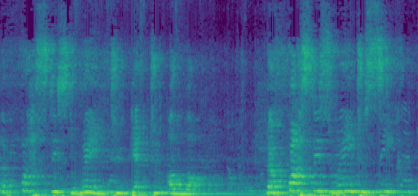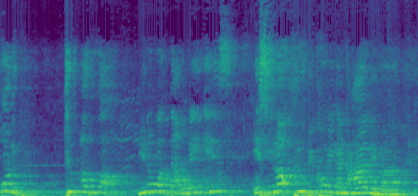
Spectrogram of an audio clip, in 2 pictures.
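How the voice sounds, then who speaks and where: A woman gives an earnest religious talk, throwing questions at her gathered listeners. Her voice sits high and mellow. It rings through a very echoey hall, picked up from well back from the mic. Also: far from the mic. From Bradford, England. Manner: earnest, keeps questioning the audience. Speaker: Islamic teacher.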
